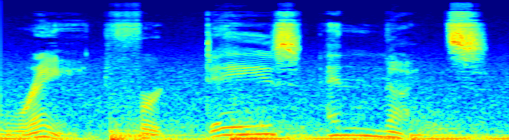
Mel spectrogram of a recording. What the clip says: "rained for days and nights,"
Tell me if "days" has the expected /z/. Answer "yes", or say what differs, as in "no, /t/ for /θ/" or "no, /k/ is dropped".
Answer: yes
